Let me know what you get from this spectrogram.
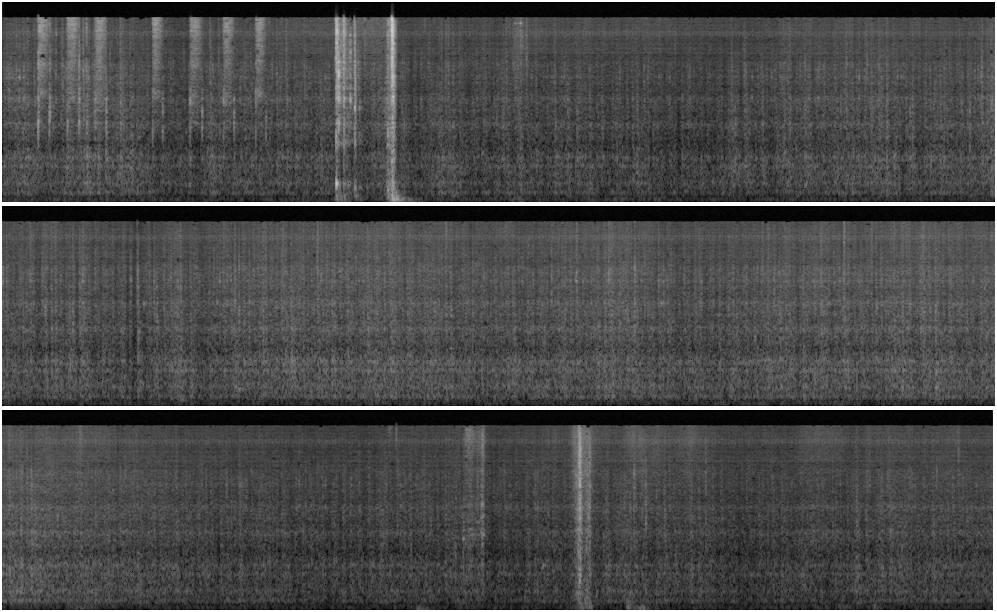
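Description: Rain on a car, heard from inside the cabin, over a steady hum. Two sharp knocks come about three and four seconds in, and another a few seconds before the end.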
